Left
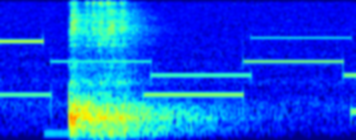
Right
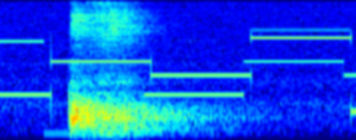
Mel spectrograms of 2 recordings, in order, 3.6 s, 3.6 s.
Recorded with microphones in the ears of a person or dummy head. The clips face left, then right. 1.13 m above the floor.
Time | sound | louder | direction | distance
0.7 | writing | left 4 dB | 50° left (ahead or behind) | 1.4 m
